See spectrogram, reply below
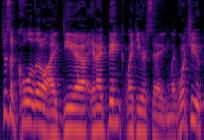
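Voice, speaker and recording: Recapping a manga arc on a podcast, the male co-host rambles casually as he thinks aloud, leaning on "like" often. He sounds animated and a bit bright, with a voice on the higher side and a slightly quick pace.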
